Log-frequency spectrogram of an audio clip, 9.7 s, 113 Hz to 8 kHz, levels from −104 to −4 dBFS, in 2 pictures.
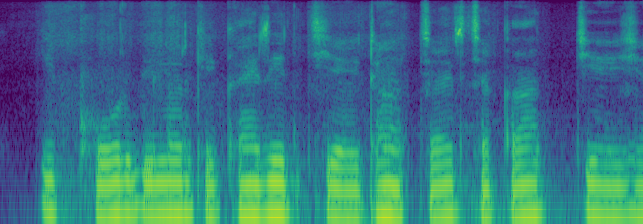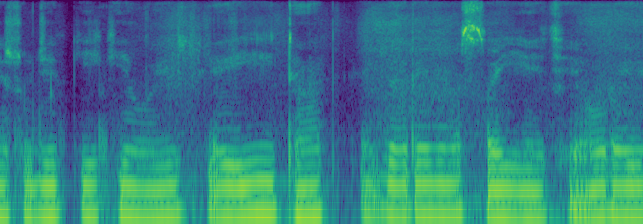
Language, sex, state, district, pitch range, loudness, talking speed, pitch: Angika, male, Bihar, Supaul, 115-125 Hz, -28 LUFS, 55 wpm, 120 Hz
